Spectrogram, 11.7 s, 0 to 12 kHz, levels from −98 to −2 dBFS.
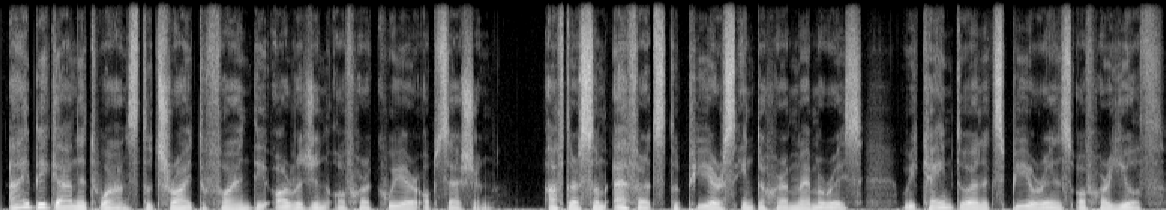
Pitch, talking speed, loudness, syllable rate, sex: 115 Hz, 155 wpm, -19 LUFS, 4.2 syllables/s, male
